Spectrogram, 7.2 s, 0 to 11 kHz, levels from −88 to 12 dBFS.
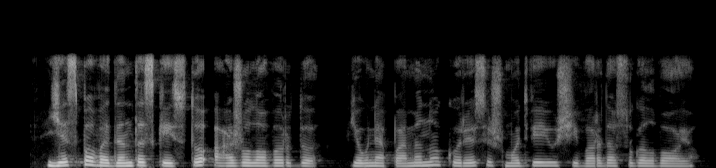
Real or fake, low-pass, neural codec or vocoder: real; 7.2 kHz; none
